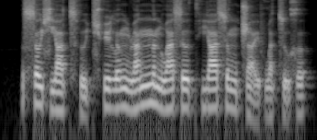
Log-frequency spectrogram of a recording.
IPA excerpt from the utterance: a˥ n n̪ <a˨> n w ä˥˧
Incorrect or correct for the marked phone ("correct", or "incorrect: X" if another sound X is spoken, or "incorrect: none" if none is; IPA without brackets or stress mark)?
correct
